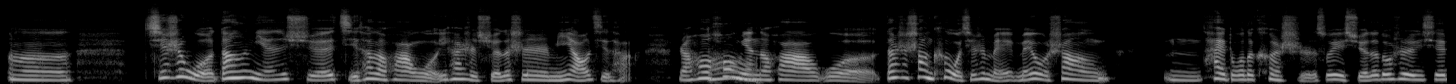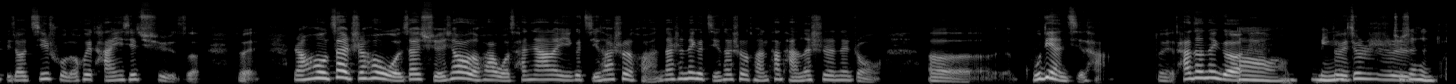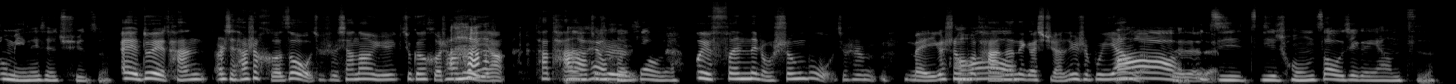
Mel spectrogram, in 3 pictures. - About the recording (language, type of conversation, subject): Chinese, podcast, 你是如何把兴趣坚持成长期习惯的？
- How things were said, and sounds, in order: tapping; laughing while speaking: "啊！"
